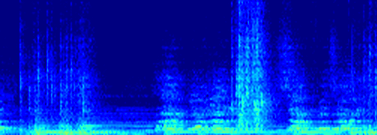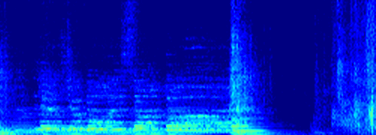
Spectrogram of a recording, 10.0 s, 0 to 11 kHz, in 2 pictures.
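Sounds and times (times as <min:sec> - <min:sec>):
children's choir singing: 0:00.0 - 0:08.8
piano: 0:00.0 - 0:09.5
audience applause: 0:09.4 - 0:10.0.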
